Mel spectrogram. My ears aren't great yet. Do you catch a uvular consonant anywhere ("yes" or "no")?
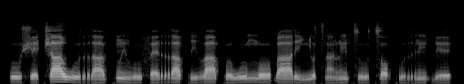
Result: no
